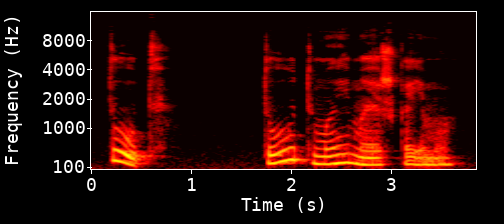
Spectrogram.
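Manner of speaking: put-on worn-out, weary, tired old woman's voice. An old woman answers visitors who are looking for someone, tired. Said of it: "втомлено відповіла їй бабця".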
